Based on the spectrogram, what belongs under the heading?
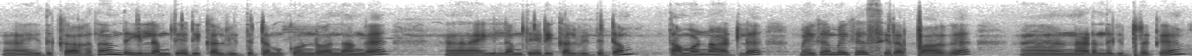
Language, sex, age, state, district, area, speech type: Tamil, female, 30-45, Tamil Nadu, Ariyalur, rural, spontaneous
